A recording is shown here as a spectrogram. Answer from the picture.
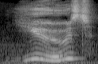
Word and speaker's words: used: In this case, it's more of a Y consonant sound. So we say a used car.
